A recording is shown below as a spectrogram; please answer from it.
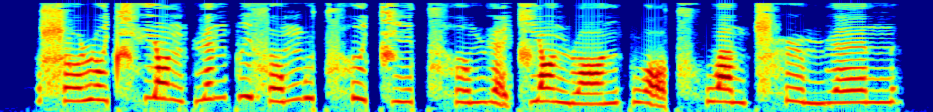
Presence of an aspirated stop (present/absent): present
